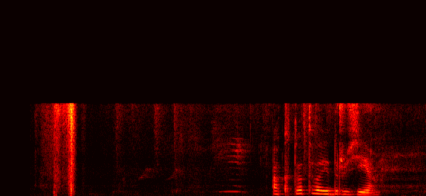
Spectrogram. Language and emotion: Russian, neutral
